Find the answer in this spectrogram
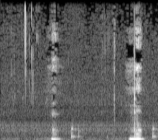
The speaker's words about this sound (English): It didn't ring, but immediately she heard the sound of water again. Not hissing, but trickling and dripping gently, almost soothingly.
